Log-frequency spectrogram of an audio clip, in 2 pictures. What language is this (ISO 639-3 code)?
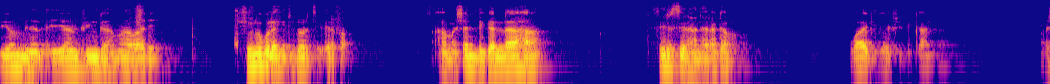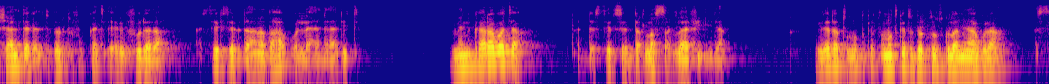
shu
